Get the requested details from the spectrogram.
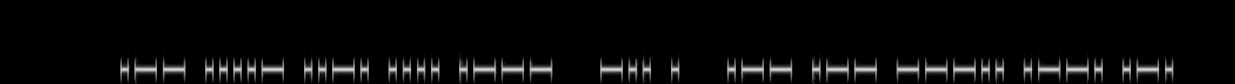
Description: Morse code, heard as a keyed tone, about 17 wpm, 700 Hz. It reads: W4FHJ DE WW8PR
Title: USA Callsign DE Callsign - 5 Characters - 17wpm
